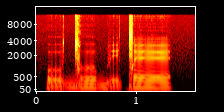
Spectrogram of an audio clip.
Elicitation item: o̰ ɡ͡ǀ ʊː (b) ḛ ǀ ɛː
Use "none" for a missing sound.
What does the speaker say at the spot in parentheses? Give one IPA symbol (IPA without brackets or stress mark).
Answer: b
